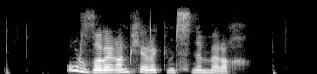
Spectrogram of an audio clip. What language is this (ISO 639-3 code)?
kab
